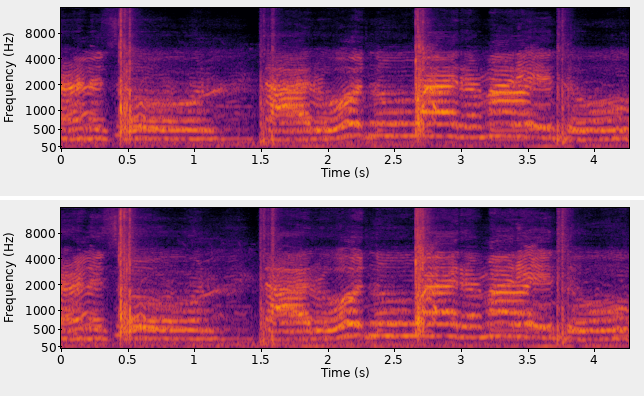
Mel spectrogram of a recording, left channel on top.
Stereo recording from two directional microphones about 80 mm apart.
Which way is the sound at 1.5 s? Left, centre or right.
Centre.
